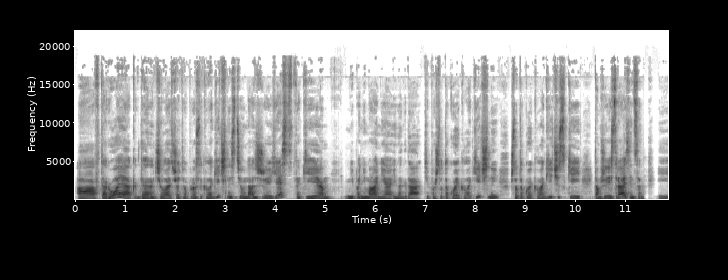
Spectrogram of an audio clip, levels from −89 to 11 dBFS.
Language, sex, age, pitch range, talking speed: Russian, female, 20-39, 195-225 Hz, 135 wpm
